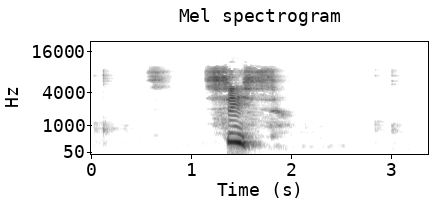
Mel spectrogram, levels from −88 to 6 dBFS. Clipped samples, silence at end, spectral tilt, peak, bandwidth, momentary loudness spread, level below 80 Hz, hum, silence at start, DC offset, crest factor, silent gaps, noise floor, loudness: under 0.1%; 1.5 s; -0.5 dB/octave; -2 dBFS; 10.5 kHz; 26 LU; -82 dBFS; none; 0.6 s; under 0.1%; 20 dB; none; -85 dBFS; -17 LUFS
